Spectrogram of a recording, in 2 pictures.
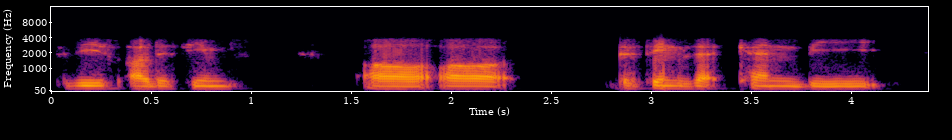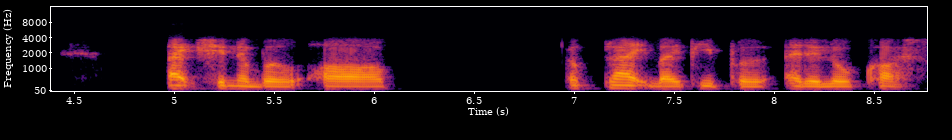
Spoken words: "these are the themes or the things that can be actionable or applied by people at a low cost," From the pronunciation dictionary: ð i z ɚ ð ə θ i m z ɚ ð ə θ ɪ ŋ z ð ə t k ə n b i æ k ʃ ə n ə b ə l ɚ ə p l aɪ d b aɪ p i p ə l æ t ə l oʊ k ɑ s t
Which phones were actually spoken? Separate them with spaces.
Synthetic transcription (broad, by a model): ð i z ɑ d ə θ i m s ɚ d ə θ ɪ ŋ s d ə t k ə n b i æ k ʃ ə n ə b ə l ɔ ə p l aɪ d b aɪ p i p ə l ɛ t ə l oʊ k ɑ s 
